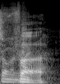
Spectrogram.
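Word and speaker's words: phở: It's pho. I'm off on everything today. Okay, well, I should know this. My wife is Vietnamese, so I should know how to pronounce pho. It's pho. Yes.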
